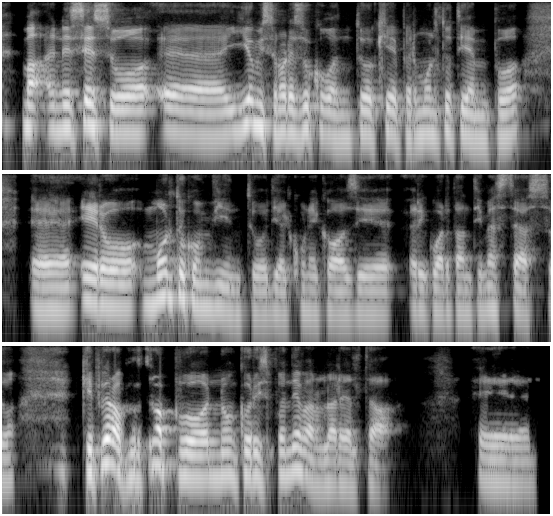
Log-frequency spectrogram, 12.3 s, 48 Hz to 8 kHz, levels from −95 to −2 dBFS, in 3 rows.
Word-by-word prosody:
Mah 170 Hz, -2 st, +3 dB
nel 170 Hz, +1 st, +2 dB
senso, 160 Hz, -4 st, +5 dB
ehm, 140 Hz, -3 st, +1 dB
io 185 Hz, +7 st, +2 dB
mi 180 Hz, -, +4 dB
sono 155 Hz, -3 st, +2 dB
reso 155 Hz, +2 st, +1 dB
conto 140 Hz, -1 st, -2 dB
che, 145 Hz, +1 st, -2 dB
per 135 Hz, -1 st, -6 dB
molto 145 Hz, +2 st, -4 dB
tempo, 135 Hz, 0 st, -3 dB, 0.4 s
ehm, 130 Hz, 0 st, 0 dB
ero 145 Hz, -4 st, +3 dB
molto 180 Hz, +5 st, +1 dB
convinto 130 Hz, -7 st, -5 dB
di 120 Hz, -, -9 dB
alcune 120 Hz, +1 st, -9 dB
cose 115 Hz, 0 st, -4 dB
riguardanti 125 Hz, -1 st, -6 dB
me 130 Hz, +1 st, -6 dB
stesso, 135 Hz, +2 st, -3 dB, 0.5 s
che 170 Hz, -, +2 dB
però 225 Hz, +5 st, +8 dB
purtroppo, 155 Hz, -3 st, +2 dB
non 150 Hz, +1 st, -3 dB
corrispondevano 155 Hz, -1 st, -1 dB
alla 120 Hz, +1 st, -2 dB
realtà. 120 Hz, -3 st, -5 dB, 0.6 s
Ehm 125 Hz, -2 st, -4 dB
140 Hz, 150 wpm, -20 LUFS, 125-155 Hz, 0.6 s, però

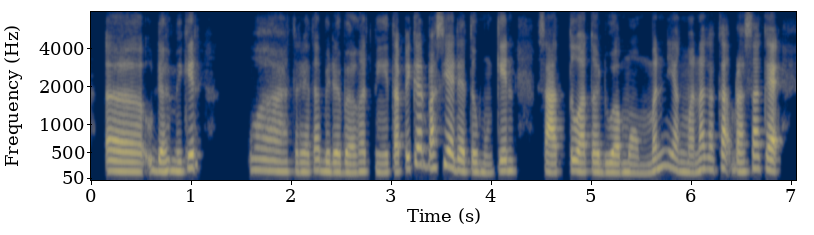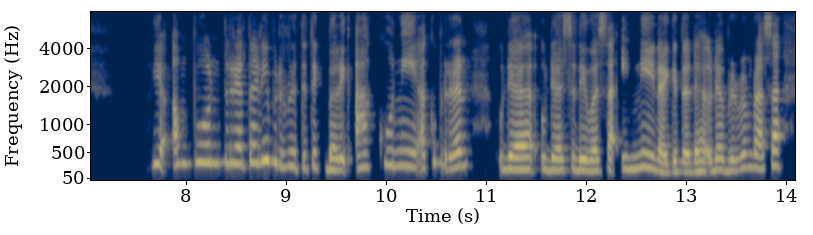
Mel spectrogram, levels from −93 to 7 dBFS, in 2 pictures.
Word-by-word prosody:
eee, 170 Hz, -2 st, +3 dB
udah 175 Hz, -1 st, 0 dB
mikir, 180 Hz, +8 st, 0 dB, 0.5 s
"Wah 185 Hz, -3 st, -4 dB
ternyata 165 Hz, +3 st, -4 dB
beda 165 Hz, -1 st, 0 dB
banget 165 Hz, +2 st, -2 dB
nih," 155 Hz, 0 st, -5 dB
tapi 160 Hz, +6 st, 0 dB
kan 295 Hz, -1 st, +1 dB
pasti 235 Hz, +5 st, 0 dB
ada 190 Hz, -7 st, +2 dB
tuh 165 Hz, -1 st, -3 dB
mungkin 180 Hz, +5 st, -3 dB, 0.2 s
1 155 Hz, +2 st, +2 dB
atau 165 Hz, 0 st, 0 dB
2 160 Hz, 0 st, 0 dB
momen 155 Hz, -, -5 dB
yang 205 Hz, -7 st, -4 dB
mana 155 Hz, +7 st, -1 dB
Kakak 205 Hz, +2 st, -1 dB
merasa 170 Hz, +7 st, 0 dB
kayak, 185 Hz, -3 st, +5 dB, 0.8 s
"Ya 285 Hz, -, +2 dB
ampun 315 Hz, +2 st, 0 dB
ternyata 310 Hz, 0 st, 0 dB
ini 365 Hz, +2 st, +8 dB
bener-bener 260 Hz, -6 st, -2 dB
titik 250 Hz, +2 st, -5 dB
balik 195 Hz, -2 st, +2 dB
aku 245 Hz, +4 st, -2 dB
nih, 265 Hz, -2 st, -1 dB
aku 320 Hz, +8 st, -2 dB
beneran 255 Hz, +4 st, +2 dB, 0.3 s
udah 210 Hz, -1 st, +5 dB
udah 200 Hz, -1 st, +2 dB
sedewasa 190 Hz, -3 st, +3 dB
ini." 220 Hz, +2 st, +1 dB
Nah 155 Hz, -, +7 dB
gitu, 175 Hz, -1 st, 0 dB
udah 175 Hz, 0 st, +3 dB
udah 200 Hz, +1 st, +2 dB
bener-bener 205 Hz, +6 st, -1 dB
merasa, 245 Hz, +5 st, +4 dB
195 Hz, 185 wpm, -25 LUFS, 170-245 Hz, 0.8 s, ini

